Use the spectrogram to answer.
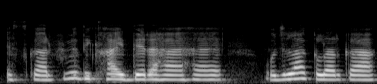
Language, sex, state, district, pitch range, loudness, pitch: Hindi, female, Jharkhand, Palamu, 215-235 Hz, -16 LUFS, 225 Hz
